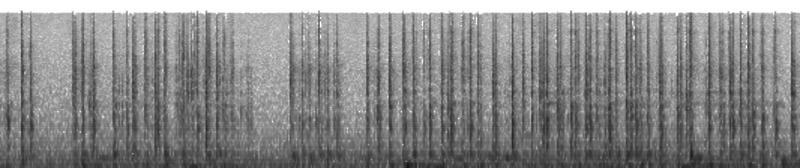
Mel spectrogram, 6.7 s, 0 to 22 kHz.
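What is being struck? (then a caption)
Mechanical keyboard with PBT plastic keycaps. Fingertips type continuously on a full-size Ducky One 2 mechanical keyboard with a white case, MX Brown switches and custom PBT plastic keycaps. The result is a steady stream of crisp, clacky keystrokes, each a sharp bright click over a muted low thock, with a brief lull near the two-second mark before the typing resumes.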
